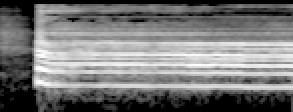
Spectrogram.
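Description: A man's voice holding one long, steady 'aaah' that starts about a quarter second in and sinks slowly in pitch. It imitates the engine revving while a slipping clutch spins before it grabs.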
